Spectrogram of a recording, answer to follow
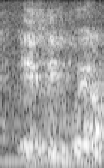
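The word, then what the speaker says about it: everyware: Everywhere, le mot anglais, sauf que la fin s'écrit W-A-R-E.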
